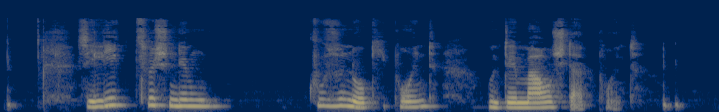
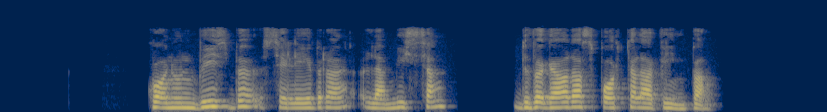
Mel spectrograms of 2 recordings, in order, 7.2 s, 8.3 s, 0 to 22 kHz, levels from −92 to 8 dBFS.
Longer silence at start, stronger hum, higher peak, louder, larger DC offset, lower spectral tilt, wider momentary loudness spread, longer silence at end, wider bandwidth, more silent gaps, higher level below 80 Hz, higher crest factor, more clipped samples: second, 0.05 s vs 1.5 s; neither; second, -12 dBFS vs -2 dBFS; second, -29 LUFS vs -19 LUFS; neither; about the same, -6.5 dB/octave vs -7 dB/octave; first, 24 LU vs 8 LU; second, 0.4 s vs 1.15 s; first, 11.5 kHz vs 8.2 kHz; second, none vs 4.59-5.13 s; second, -76 dBFS vs -60 dBFS; about the same, 20 dB vs 18 dB; neither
